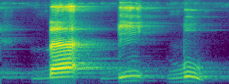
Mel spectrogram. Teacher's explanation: বা যখন আমরা উচ্চারণ করব তখন ঠোঁট স্বাভাবিকভাবে উপরের ঠোঁটটা নিচের ঠোঁটের সাথে যেমন ভাবে লাগে ওইভাবেই চাপ দিয়ে উচ্চারণ করব।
